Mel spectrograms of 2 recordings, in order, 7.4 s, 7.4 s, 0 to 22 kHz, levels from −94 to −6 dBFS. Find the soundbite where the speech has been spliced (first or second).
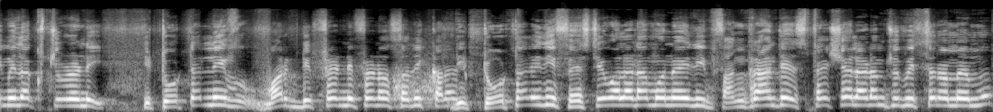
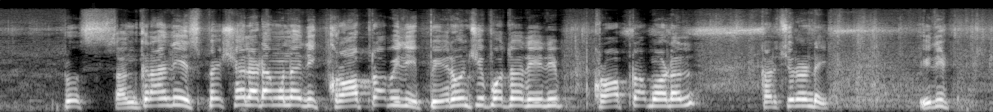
first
